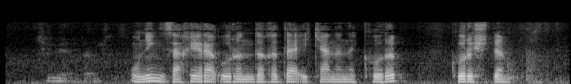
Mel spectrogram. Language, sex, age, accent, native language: Uzbek, male, 18-24, Navoiy, Uzbek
